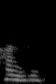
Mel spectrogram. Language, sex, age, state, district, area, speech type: Punjabi, female, 18-30, Punjab, Mohali, rural, conversation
